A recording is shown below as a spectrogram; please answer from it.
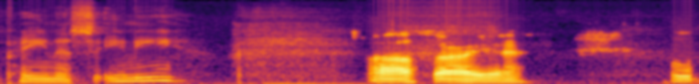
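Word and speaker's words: Penisini: Which I do believe from previous shows we've agreed it's pronounced penis-ini. Oh, sorry, yeah. Will Penasini, yeah.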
